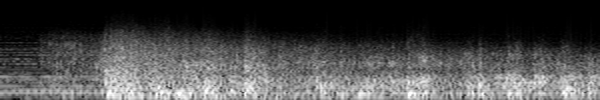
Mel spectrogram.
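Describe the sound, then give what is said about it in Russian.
Thunder from a thundercloud over a town square: a quieter wash opens, then a sudden loud crash breaks in and spreads into a heavy, sustained low rumble that rolls on without pause to the end. “Над площадью громыхнула грозовая туча.”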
